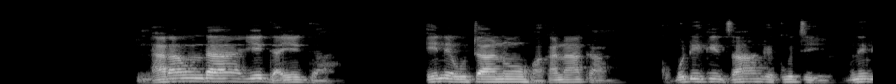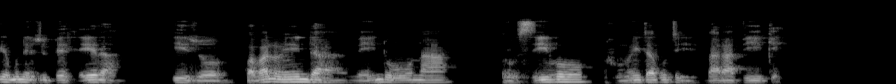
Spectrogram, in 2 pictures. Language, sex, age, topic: Ndau, female, 25-35, health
